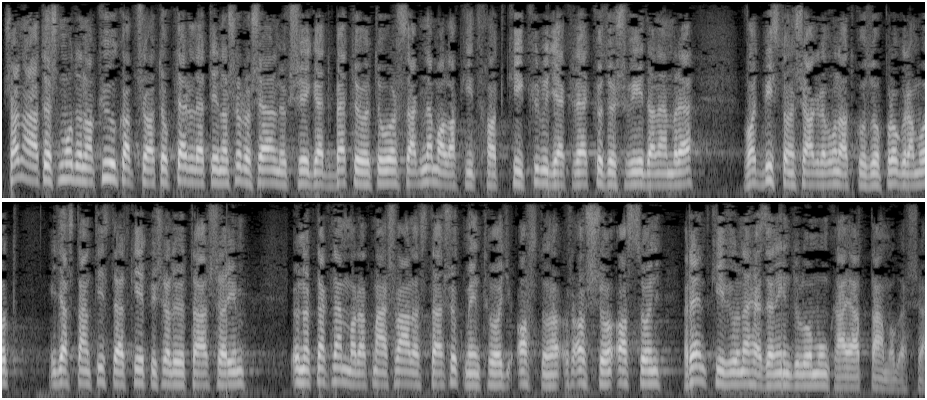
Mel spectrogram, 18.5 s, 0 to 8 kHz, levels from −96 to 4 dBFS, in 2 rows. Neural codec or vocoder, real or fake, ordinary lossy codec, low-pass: none; real; none; none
